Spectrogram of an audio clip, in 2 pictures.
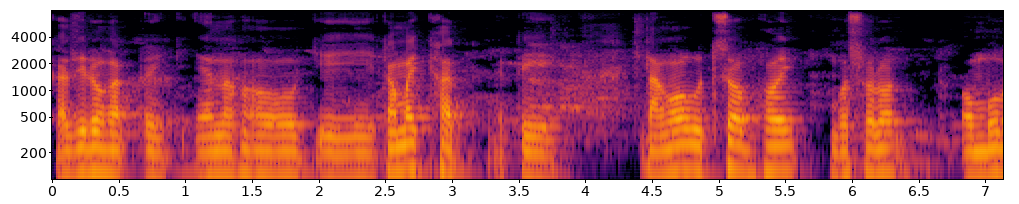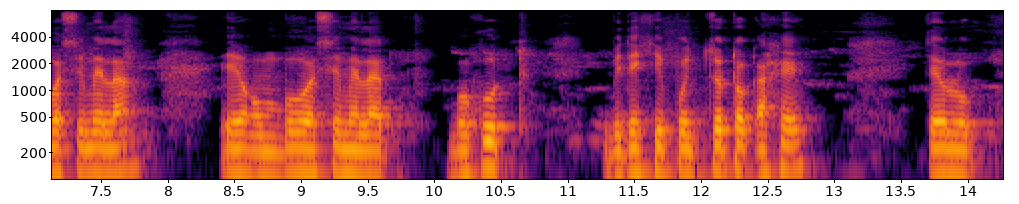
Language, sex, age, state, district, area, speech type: Assamese, male, 45-60, Assam, Udalguri, rural, spontaneous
